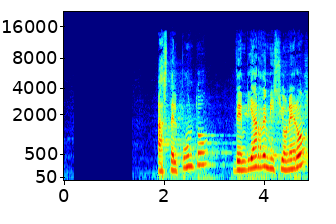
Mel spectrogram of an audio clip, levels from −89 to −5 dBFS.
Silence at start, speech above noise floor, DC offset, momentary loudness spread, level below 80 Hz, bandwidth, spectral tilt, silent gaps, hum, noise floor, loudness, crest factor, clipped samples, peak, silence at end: 1.9 s; over 72 dB; under 0.1%; 8 LU; -48 dBFS; 15 kHz; -6 dB/octave; none; none; under -90 dBFS; -19 LUFS; 18 dB; under 0.1%; -2 dBFS; 0 s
